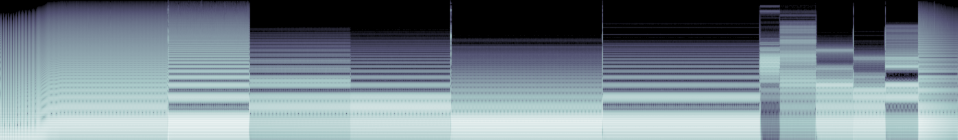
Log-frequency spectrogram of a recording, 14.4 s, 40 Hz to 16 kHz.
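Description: Synthesis Technology E350 Morphing Terrarium wavetable oscillator droning at a low pitch, first sliding down in pitch, then holding the note while its tone jumps abruptly from one waveform to another several times, faster near the end. The jumps come from the MTX expander's glitch mode, which switches between wavetables without the smooth morph.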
